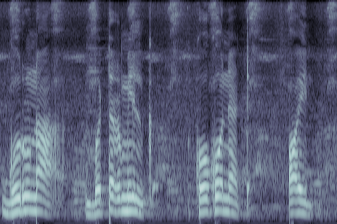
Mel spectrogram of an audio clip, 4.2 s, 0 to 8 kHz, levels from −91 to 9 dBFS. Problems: constant background noise, continuous background conversations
